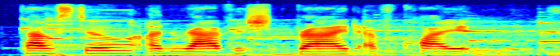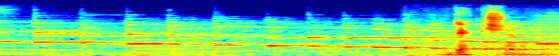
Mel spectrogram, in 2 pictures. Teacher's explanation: the meter of the poem which is in strict iambic pentameter starts with an unstressed syllable followed by a stressed one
